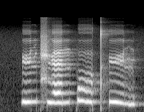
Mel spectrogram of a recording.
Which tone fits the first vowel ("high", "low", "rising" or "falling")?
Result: rising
